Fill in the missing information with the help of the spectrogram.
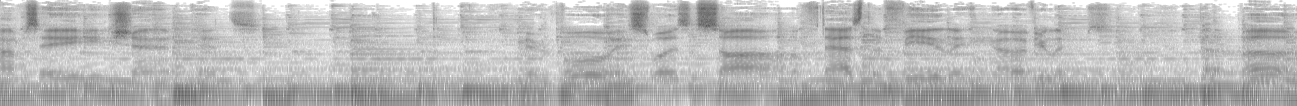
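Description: Music: an acoustic guitar strumming over sustained low notes, with a wavering melody line above it that comes and goes.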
